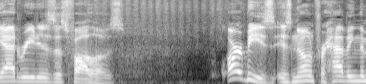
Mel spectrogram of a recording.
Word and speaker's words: Arby's: I've never heard of Aruba's. No, it is. It's pronounced Arby's.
